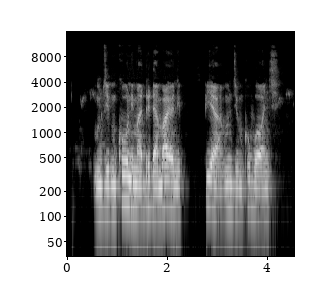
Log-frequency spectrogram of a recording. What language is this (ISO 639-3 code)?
swa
